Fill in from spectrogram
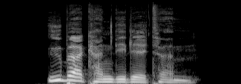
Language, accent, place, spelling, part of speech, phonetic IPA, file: German, Germany, Berlin, überkandideltem, adjective, [ˈyːbɐkanˌdiːdl̩təm], De-überkandideltem.ogg
- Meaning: strong dative masculine/neuter singular of überkandidelt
